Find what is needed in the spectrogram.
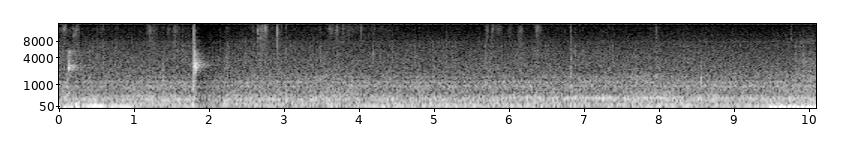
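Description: Clicks from a Manfrotto PIXI mini tripod's plastic legs being folded together in the hand, the sharpest single click just under two seconds in, followed by a low steady room hum.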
